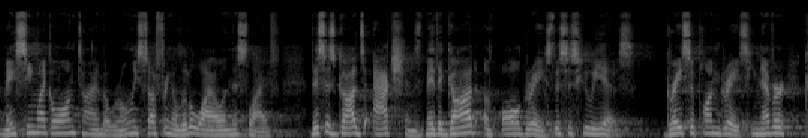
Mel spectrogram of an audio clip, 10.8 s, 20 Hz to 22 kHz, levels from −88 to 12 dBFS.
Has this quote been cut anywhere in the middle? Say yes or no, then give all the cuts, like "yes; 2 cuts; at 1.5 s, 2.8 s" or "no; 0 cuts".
yes; 1 cut; at 5.6 s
